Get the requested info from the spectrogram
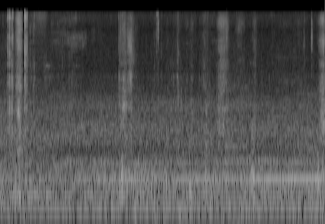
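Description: Faint rustling and scratchy brushing of a wet West Highland white terrier's fur against a towel as the dog rolls and rubs itself dry, a few short scuffs.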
